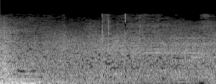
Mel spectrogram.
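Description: Large arena crowd applauding and cheering, loudest right at the start and then holding steady.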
